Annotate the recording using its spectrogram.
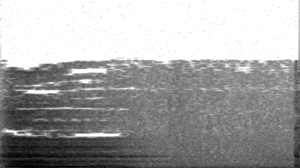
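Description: A man's breathy sigh, falling in pitch over just under a second as his laughter dies away, followed by about a second of near silence.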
